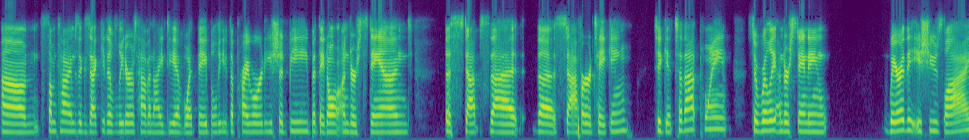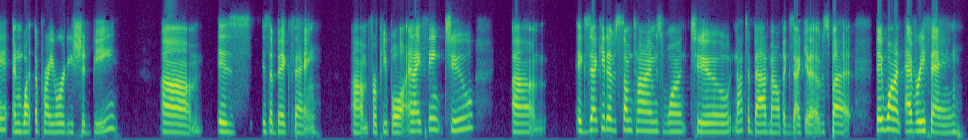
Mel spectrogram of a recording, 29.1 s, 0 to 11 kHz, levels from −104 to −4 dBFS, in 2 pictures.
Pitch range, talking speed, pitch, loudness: 195-225 Hz, 145 wpm, 205 Hz, -16 LUFS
